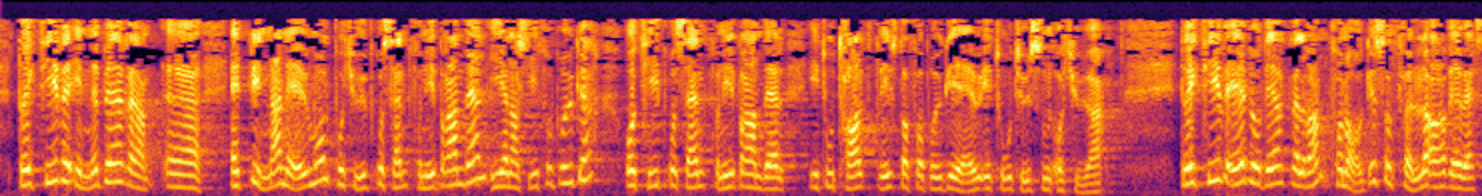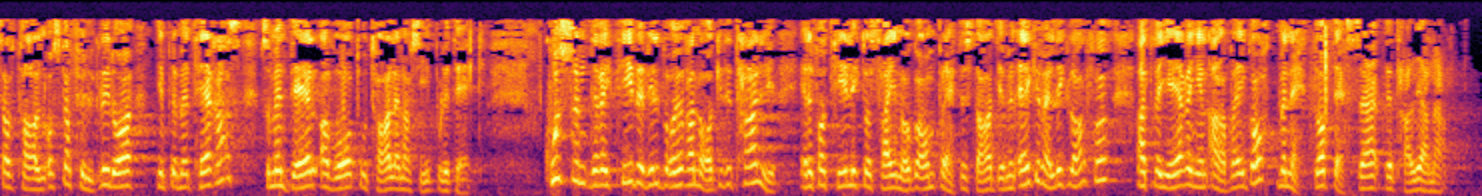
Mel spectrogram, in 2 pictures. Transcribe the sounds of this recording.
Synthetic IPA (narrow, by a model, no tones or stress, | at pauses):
d̪̥ɪʁɛk̚t̪ʰiːʋəʔɪnːəbæːʁə | ɛt̪ʋɪnːɑneːʉːmoːlpʰɔçʉːəpʰʁʊsɛnt̪fɔʁnyːbɑːʁɑnd̪eːlɪɛnæʁʂiːfɔɾbʁʉːkə | ɔt̪ʰiːpʰʁʊsɛnt̪fɔʁnyːbɑːʁɑnd̪eːlɪt̪ʰʊt̪ʰɑːlt̪d̪̥ʁiːʋst̪ɔfːɔbʁʉːkəeːʉːɪt̪ʰuːt̪ʰʉːsnʔɔ̰çʉ̰ːə̰ | d̪̥ɪʁɛk̚t̪ʰiːʋəæʋʉʁd̪eːʁt̪ʁɛləʋɑnt̪fɔʁnɔʁɡəsɔmfœlːəɾɑʋeːʉɛsɑːʋt̪ʰɑːlənɔskɑlfʏlɡəlɪd̪oːɪmpləmɛnt̪ʰeːʁɑs | sɔmɛɪnd̪eːlɑʋʋoːʁt̪ʰʊt̪ʰɑːləɛnæʁʂiːpʊlɪt̪ʰɪ̰k | kʰʊsənd̪ɪʁɛk̚t̪ʰiːʋəʋɪlbəɾøːʁɑnɔʁɡəd̪ɛt̪ʰɑlj | ɛʁd̪ɛfoːʁt̪ʰɪlɪk̚t̪ɔsæɪnoːɡəɔmpʰɔd̪ɛt̪ːəst̪ɑːd̪ɪəmɛnɛɡæʁʋɛld̪ɪɡlɑːfɔʁɑt̪ʁɛjeːɾɪŋənʔɑɾbæɪəɡɔt̪ːmɛnɛ̰t̪ːɔp̚d̪ɛsəd̪ɛt̪ʰɑljəʁnə̰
